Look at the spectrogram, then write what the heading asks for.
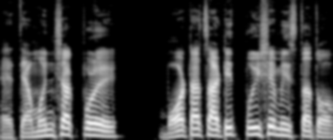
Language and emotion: Goan Konkani, disgusted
